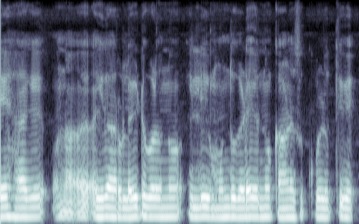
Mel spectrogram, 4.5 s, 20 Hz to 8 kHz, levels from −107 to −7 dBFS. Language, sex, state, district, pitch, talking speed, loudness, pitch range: Kannada, female, Karnataka, Bidar, 125 Hz, 105 wpm, -14 LUFS, 120-125 Hz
